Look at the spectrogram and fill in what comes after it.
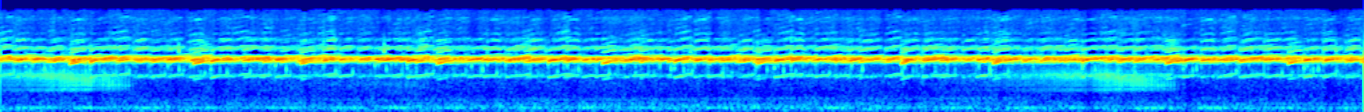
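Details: Spring peepers massed at a night-time frog pond early in the year, a high ringing chorus of overlapping peeps that never pauses; short lower rasping sounds appear at the start and again near eight seconds.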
